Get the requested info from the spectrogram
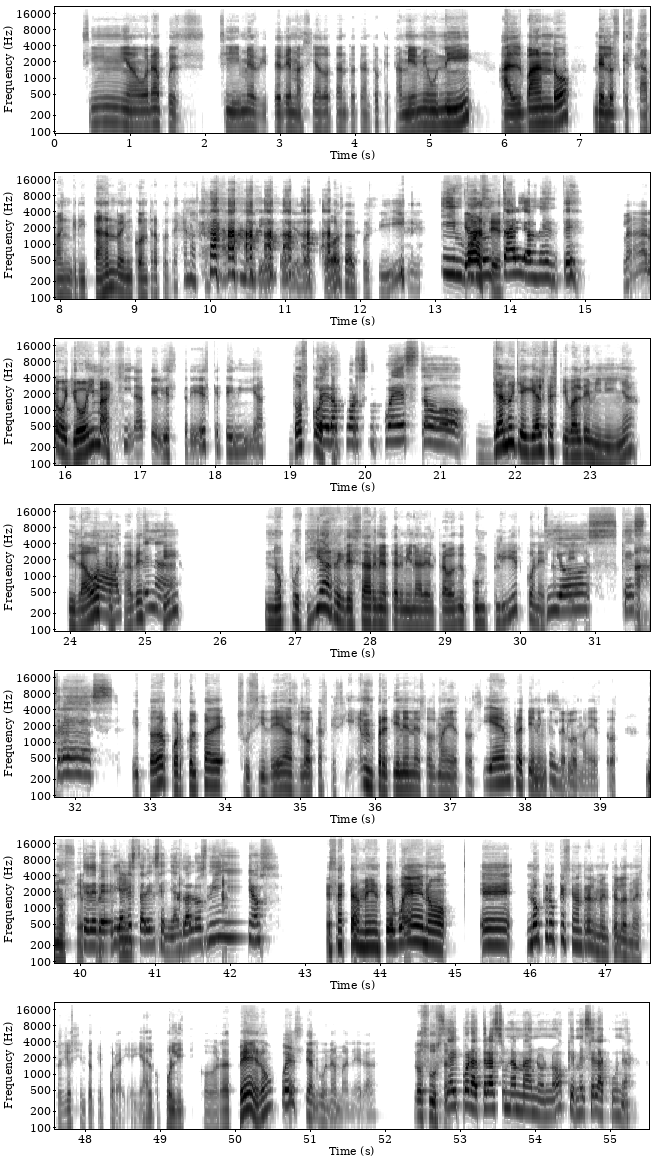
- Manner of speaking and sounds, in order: other background noise; laugh; laughing while speaking: "sí"; tapping
- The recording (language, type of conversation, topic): Spanish, podcast, ¿Qué te lleva a priorizar a tu familia sobre el trabajo, o al revés?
